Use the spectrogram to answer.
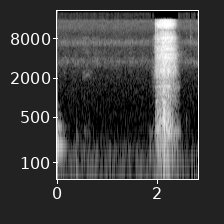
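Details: A female gives a single sharp, hissing sneeze after a quiet pause, lasting about half a second.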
